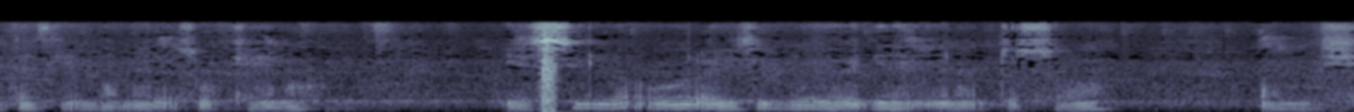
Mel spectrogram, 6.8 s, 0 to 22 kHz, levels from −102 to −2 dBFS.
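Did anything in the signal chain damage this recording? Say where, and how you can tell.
Yes. Transcoding between lossy codecs runs throughout, at the codec stage. Nothing survives above 9.7 kHz, and two kinds of smeared, warbling artefact sit on top of each other. That is likely an Opus-style encode re-encoded as low-bitrate AAC-LC, each pass compounding the last.

Integer overflow hits from 2.71 to 2.78 s, in sample-format conversion or a gain stage. Peaks driven about 3 dB past full scale wrapped to the opposite extreme instead of clipping, producing a violent crack far harsher than ordinary clipping distortion.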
